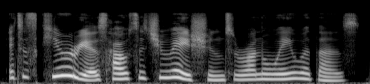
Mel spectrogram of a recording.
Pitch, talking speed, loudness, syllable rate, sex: 255 Hz, 145 wpm, -15 LUFS, 3.8 syllables/s, female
